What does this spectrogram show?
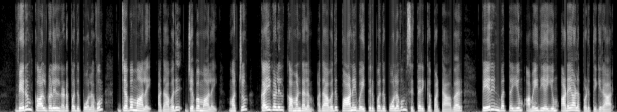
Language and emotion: Tamil, neutral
